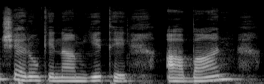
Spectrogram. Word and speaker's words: آبان: کے نام یہ تھے آبان، آزر، دئی، اچھا ہجے کر لیتے ہیں، الف مدہ بے الف نون آبان، الف مدہ زال رے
